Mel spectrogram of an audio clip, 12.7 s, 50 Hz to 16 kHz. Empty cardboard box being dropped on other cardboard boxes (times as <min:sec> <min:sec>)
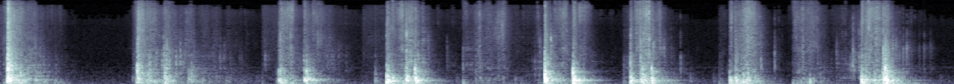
0:00.0 0:00.8, 0:01.8 0:02.8, 0:05.2 0:05.8, 0:11.5 0:12.3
